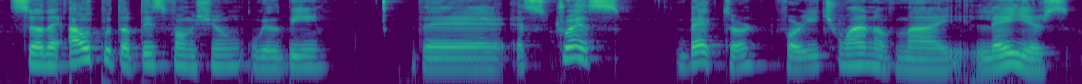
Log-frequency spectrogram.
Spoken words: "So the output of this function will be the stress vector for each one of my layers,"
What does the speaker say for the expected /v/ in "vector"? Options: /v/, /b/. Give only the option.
/b/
